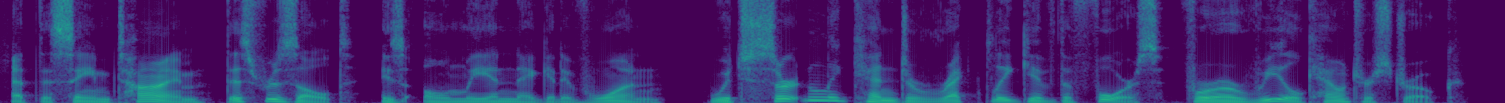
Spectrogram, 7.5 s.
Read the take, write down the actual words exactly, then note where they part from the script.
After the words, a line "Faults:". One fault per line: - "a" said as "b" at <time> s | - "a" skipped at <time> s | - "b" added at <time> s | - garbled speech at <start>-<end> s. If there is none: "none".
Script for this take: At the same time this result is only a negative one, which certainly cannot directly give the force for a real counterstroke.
At the same time this result is only a negative one, which certainly can directly give the force for a real counterstroke.
Faults:
- "cannot" said as "can" at 4.2 s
